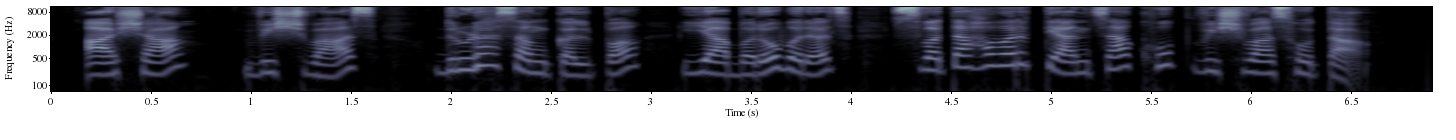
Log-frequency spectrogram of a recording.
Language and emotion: Marathi, neutral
